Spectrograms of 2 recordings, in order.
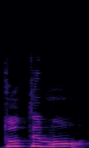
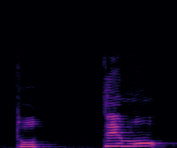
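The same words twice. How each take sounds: First: The middle t is short, with no hold. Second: The middle t is held, with a catch. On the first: This is the basic, neutral word for very. "c'est l'adverbe de base" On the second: This form is a bit more casual. "avec un petit tsu. Et à ce compte-là, il va se prononcer totemo"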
